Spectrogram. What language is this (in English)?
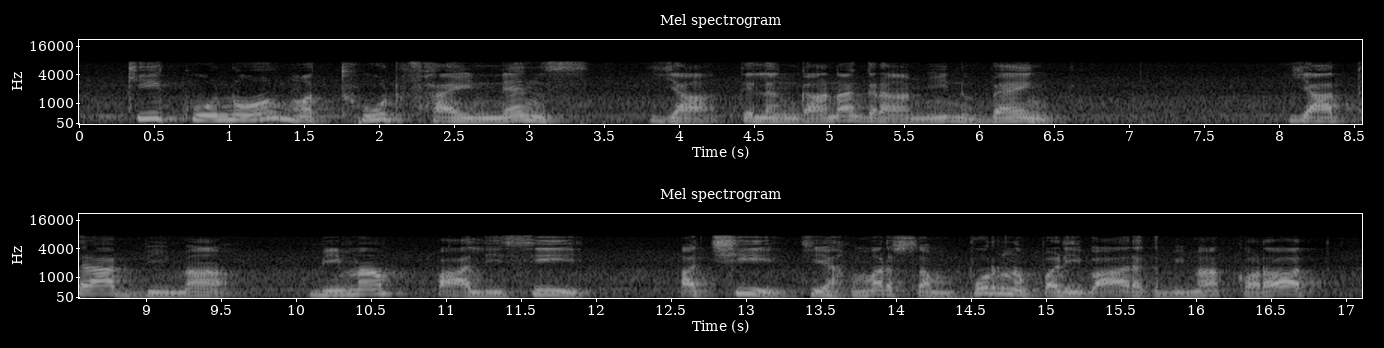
Maithili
